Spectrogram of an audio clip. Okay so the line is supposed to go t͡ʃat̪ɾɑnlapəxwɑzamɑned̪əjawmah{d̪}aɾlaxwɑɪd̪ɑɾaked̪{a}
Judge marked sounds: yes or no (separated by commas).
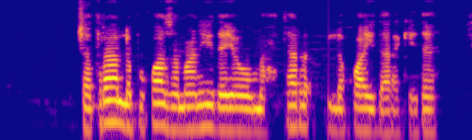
no, no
